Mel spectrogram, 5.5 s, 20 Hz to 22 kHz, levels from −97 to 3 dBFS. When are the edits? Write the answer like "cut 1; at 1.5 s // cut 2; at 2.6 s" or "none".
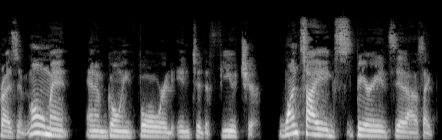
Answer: cut 1; at 3.4 s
